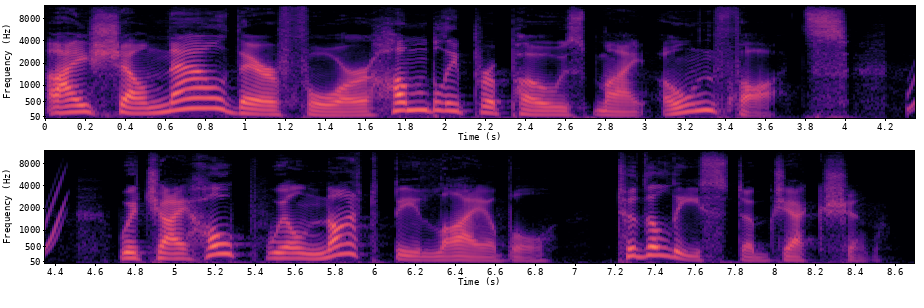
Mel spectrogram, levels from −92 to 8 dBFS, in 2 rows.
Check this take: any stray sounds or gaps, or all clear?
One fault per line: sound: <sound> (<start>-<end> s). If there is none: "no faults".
sound: chirp (4.3-4.5 s)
